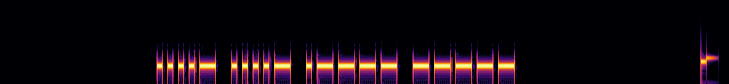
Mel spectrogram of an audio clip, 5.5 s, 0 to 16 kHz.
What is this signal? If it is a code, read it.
Morse code, heard as a keyed tone, about 30 wpm, 700 Hz. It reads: 4410
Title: Numbers - 4-Digit 30wpm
